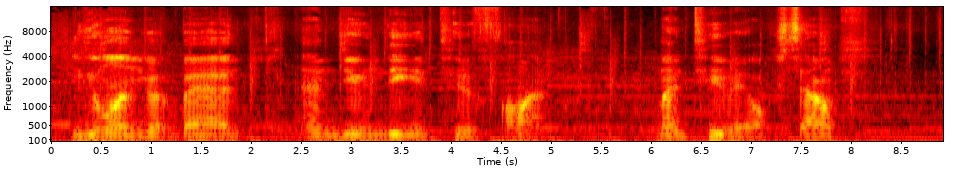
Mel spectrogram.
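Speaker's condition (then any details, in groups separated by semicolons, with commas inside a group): Cerebral palsy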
